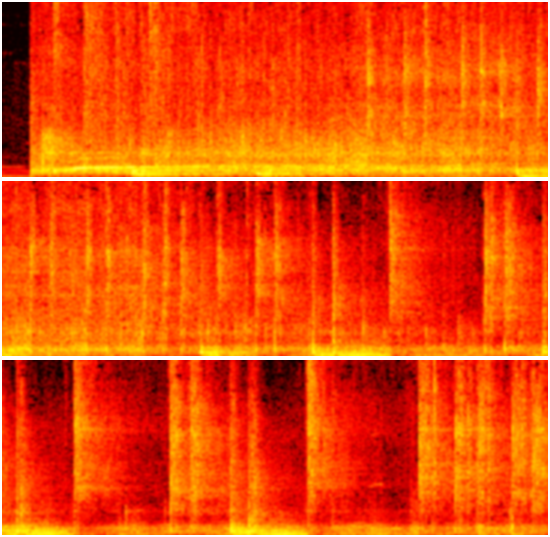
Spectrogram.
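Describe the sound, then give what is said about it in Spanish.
A lively Israeli rumba rhythm clacked out on spoons used like castanets, with quick, bright, irregular clicks running steadily throughout at a fairly loud level. “Esta especie de rumba delirante con cucharas.”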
